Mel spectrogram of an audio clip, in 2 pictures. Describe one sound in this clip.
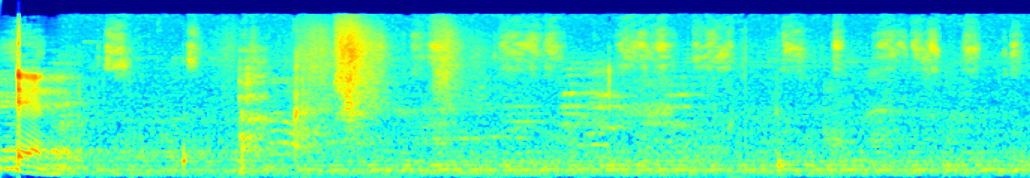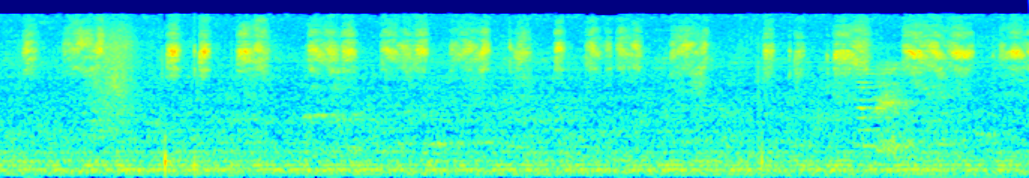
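A marker squeaks and taps as it writes on a whiteboard.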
